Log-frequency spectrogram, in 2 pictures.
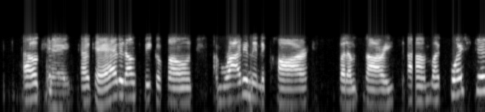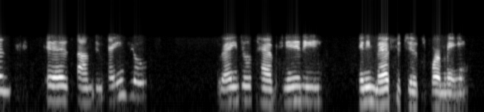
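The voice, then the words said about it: Noticeable, pleasing accent. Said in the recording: “I love your accent. That's gorgeous.”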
